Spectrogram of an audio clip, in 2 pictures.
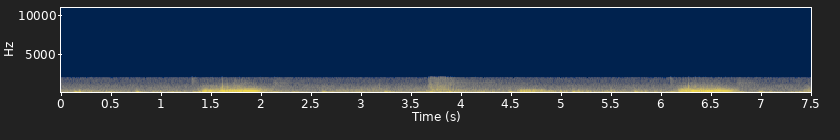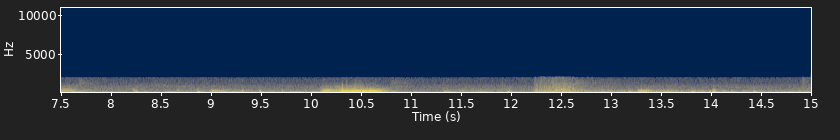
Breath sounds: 1.31-2.00 s: wheeze
4.51-4.88 s: wheeze
6.09-6.82 s: inhalation
6.09-6.82 s: wheeze
7.39-7.80 s: exhalation
7.39-7.80 s: crackles
10.06-10.82 s: wheeze
13.17-13.80 s: wheeze

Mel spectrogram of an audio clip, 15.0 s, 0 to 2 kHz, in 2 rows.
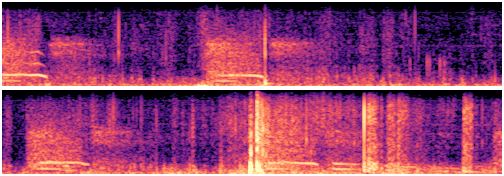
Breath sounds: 0.00-0.63 s: wheeze
0.68-1.66 s: exhalation
3.04-3.93 s: inhalation
3.04-3.93 s: wheeze
4.00-4.98 s: exhalation
7.99-8.88 s: inhalation
7.99-8.88 s: wheeze
8.94-9.71 s: exhalation
11.48-12.37 s: inhalation
11.48-12.37 s: wheeze
12.41-15.00 s: exhalation
12.41-15.00 s: wheeze

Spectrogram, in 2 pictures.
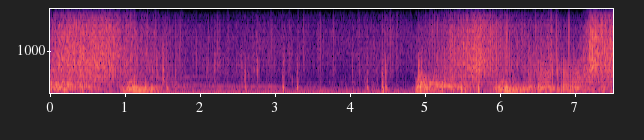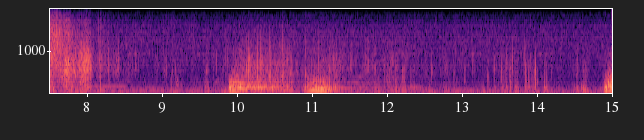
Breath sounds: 9.88-10.81 s: inhalation
9.88-10.81 s: crackles
10.87-11.41 s: exhalation
10.87-11.41 s: crackles
14.85-15.00 s: inhalation
14.85-15.00 s: crackles

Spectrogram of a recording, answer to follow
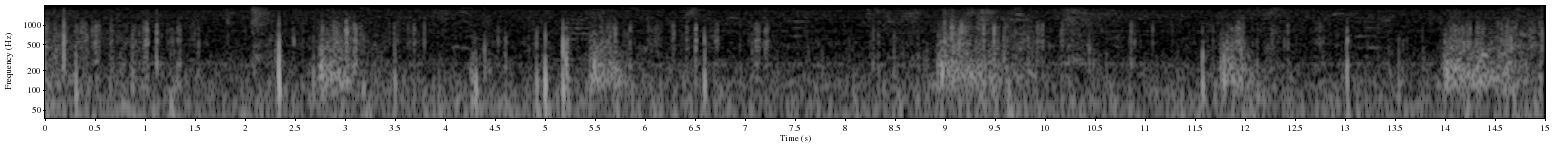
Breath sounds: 2.64-3.21 s: inhalation
2.64-3.21 s: crackles
5.45-6.02 s: inhalation
5.45-6.02 s: crackles
8.88-9.69 s: inhalation
8.88-9.69 s: crackles
9.73-10.60 s: exhalation
9.73-10.60 s: crackles
11.63-12.22 s: inhalation
11.63-12.22 s: crackles

